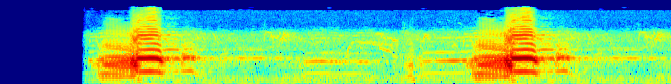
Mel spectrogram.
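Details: Goose honking: two loud, harsh, nasal honks about two seconds apart, with quieter softer calls and faint chattering between them.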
